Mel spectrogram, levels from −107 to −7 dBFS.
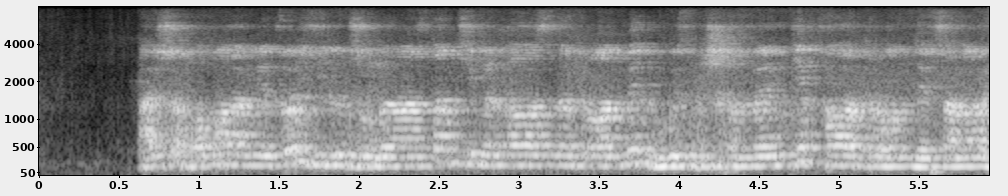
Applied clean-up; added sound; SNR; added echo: neural separator model SepFormer DNS4.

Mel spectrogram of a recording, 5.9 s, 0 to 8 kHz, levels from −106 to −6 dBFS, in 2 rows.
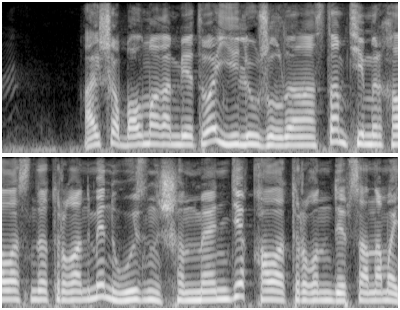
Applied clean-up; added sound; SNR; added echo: none; none; none; none.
